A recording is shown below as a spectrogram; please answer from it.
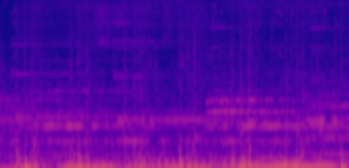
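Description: Horse hooves in the video game Assassin's Creed Brotherhood clip-clop in a quick, even rhythm close by, each strike sharp and clear over a low background hum.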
